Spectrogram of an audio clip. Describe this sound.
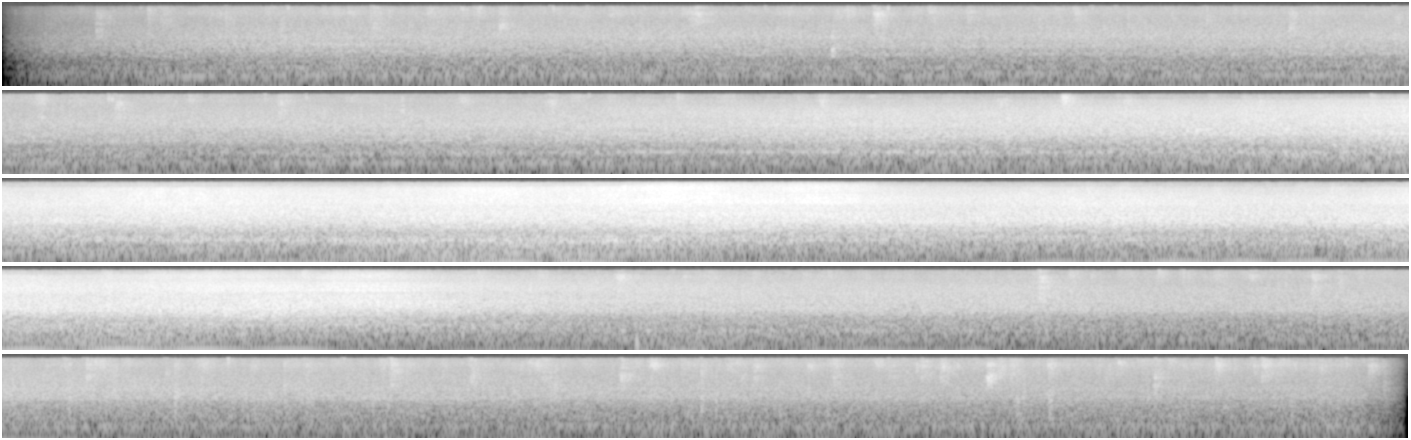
Cars passing in a rainy street
Cars pass from one side to the other. The street is wet from light rain.
tire, rain, street, cars, car, passes, passing, road, wet, quiet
